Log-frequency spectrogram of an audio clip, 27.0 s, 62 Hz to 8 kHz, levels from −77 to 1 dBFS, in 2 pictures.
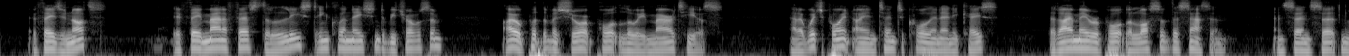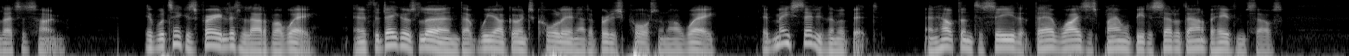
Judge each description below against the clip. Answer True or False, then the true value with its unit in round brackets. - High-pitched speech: False (110 Hz)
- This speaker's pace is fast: True (220 wpm)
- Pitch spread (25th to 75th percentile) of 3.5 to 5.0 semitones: True (4.0 semitones)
